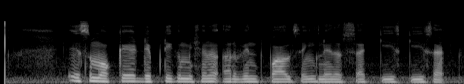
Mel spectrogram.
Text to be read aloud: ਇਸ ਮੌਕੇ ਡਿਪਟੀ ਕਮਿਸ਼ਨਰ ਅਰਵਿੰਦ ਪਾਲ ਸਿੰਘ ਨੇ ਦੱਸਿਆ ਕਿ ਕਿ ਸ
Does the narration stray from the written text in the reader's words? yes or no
no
